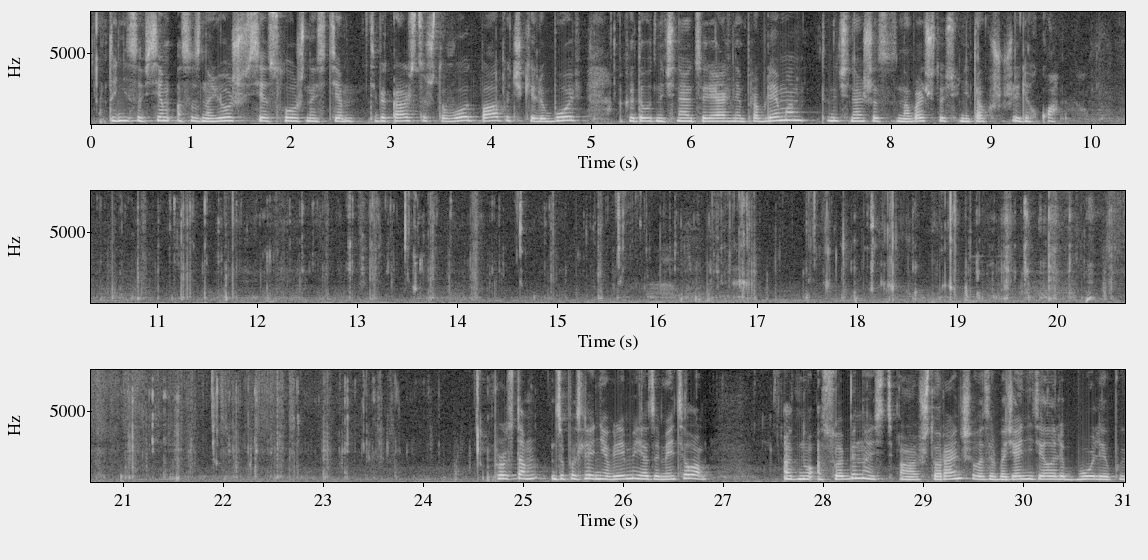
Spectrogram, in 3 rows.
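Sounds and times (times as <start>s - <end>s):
person crunching raw onion: 10.2s - 24.7s.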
